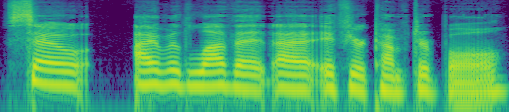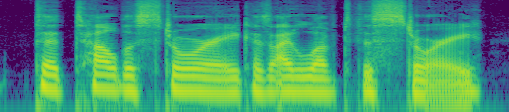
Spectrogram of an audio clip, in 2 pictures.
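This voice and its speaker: A woman's voice: fairly low pitch, moderate pace, vocal fry, dry recording, studio quality. A woman hosting a podcast in a casual conversational interview style. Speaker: podcast host.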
